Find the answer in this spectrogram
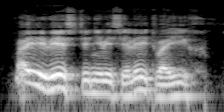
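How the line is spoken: Sighing. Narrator (Russian): вздохнул Янка

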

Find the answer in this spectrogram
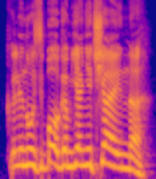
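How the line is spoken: Remorseful sailor shouting. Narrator (Russian): исполненный раскаяния крикнул моряк

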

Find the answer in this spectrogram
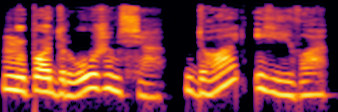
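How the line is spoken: Whisper. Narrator (Russian): прошептала она

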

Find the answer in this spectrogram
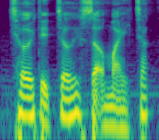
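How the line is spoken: Laughing. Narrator (Vietnamese): Trung ... bật cười

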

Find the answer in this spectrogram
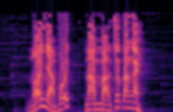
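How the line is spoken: Stern shout. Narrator (Vietnamese): nàng quát

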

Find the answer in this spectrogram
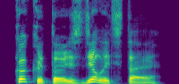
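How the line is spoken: Grumbled. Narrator (Russian): пробурчал Мурат

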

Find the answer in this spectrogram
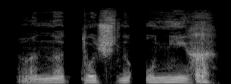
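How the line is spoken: Growled. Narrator (Russian): прорычал я

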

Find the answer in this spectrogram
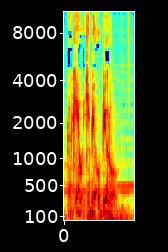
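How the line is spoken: Whispered snap. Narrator (Russian): шепотом огрызнулся Ромка

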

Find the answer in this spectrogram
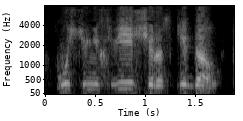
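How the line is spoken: Mumbling babble. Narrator (Russian): пролепетал Игорь

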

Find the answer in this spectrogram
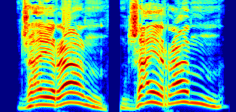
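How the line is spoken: Yelling. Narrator (Russian): орал он

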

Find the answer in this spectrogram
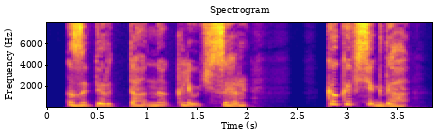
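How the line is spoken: Displeased sobbing woman. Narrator (Russian): недовольно всхлипнула женщина

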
